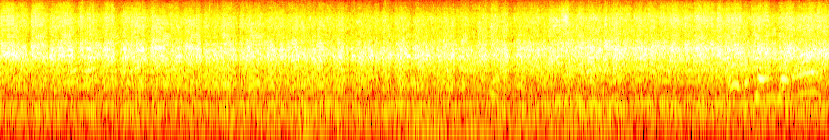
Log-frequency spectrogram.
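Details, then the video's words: Laying ducks kept on the move across fields in western Vietnam fill the air with a dense roar of raspy quacks, steady throughout, with a few distinct wavering calls emerging near the end. "Duck | Nghề nuôi vịt đẻ chạy đồng của người dân miền tây"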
